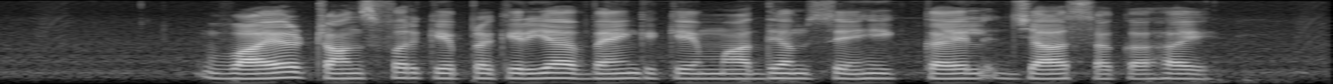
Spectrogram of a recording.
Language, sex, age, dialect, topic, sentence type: Magahi, male, 25-30, Western, banking, statement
